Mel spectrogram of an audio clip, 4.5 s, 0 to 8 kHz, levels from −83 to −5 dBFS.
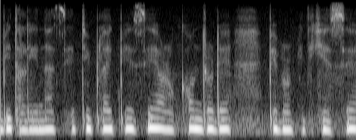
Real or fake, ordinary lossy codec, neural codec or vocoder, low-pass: real; none; none; 7.2 kHz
